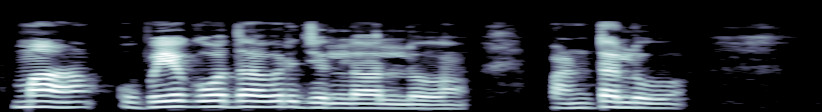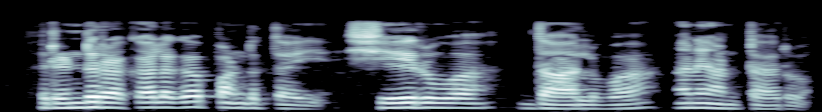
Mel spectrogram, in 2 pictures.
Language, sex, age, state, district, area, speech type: Telugu, male, 18-30, Andhra Pradesh, Eluru, rural, spontaneous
